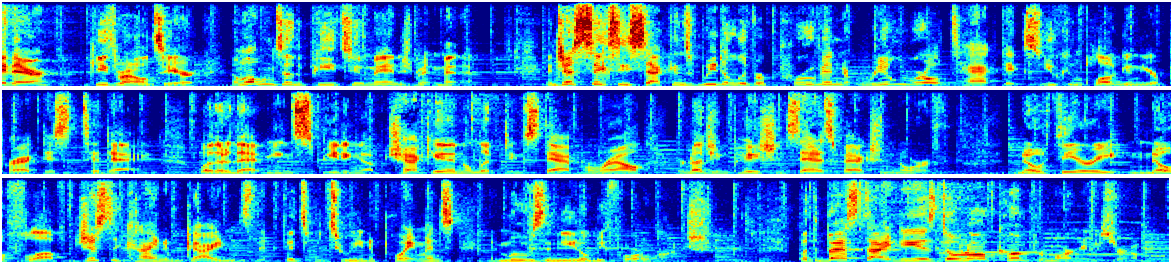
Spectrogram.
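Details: Adult male speaker; typical speech.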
